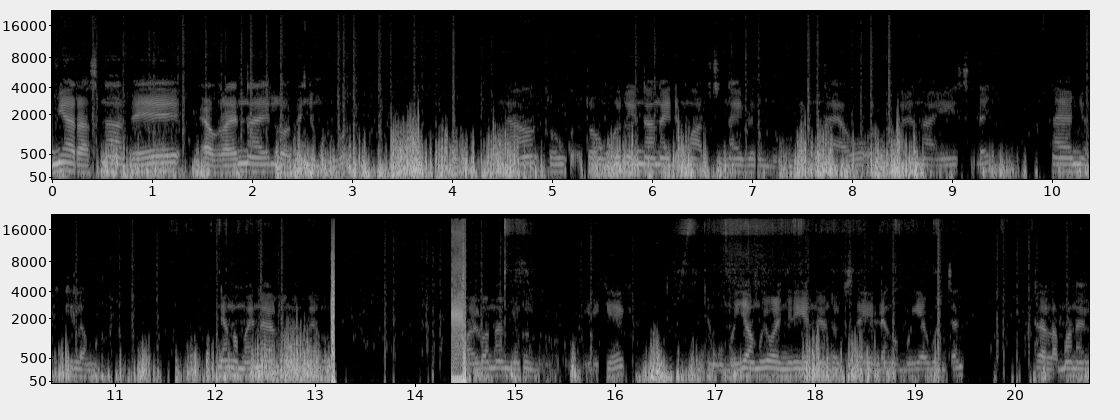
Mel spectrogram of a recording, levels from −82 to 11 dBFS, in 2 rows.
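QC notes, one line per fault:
Throughout: overdone noise removal. A noise reduction stage set far too aggressively on this speech clip pulls individual frequency bands down hard whenever they sit close to its noise estimate. Softer parts of the voice get pulled down along with the noise. Between phrases the background falls to near silence dotted with twinkling, chirpy specks. On a spectrogram the gaps show as near-black fields speckled with isolated bright dots, and the speech harmonics look ragged and holed. The waveform shows unnaturally flat, dead pauses.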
